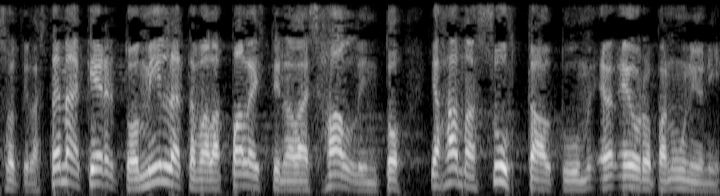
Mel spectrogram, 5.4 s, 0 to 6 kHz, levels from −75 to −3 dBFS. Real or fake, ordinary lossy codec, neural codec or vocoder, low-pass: real; none; none; 5.4 kHz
